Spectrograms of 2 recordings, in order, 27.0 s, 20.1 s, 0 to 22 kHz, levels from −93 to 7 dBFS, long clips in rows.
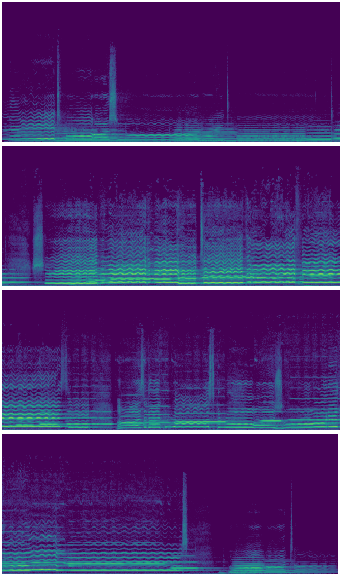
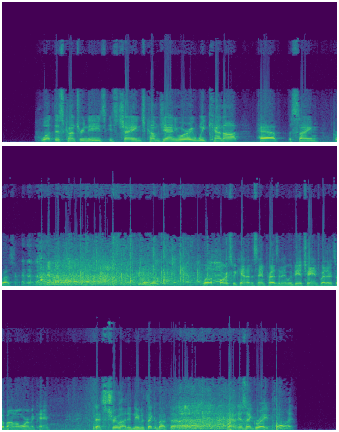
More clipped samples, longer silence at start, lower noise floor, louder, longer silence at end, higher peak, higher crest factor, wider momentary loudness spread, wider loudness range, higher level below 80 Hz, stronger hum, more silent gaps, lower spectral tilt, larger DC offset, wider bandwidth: neither; second, 0.15 s vs 0.7 s; second, -55 dBFS vs -72 dBFS; second, -19 LUFS vs -16 LUFS; second, 0.75 s vs 0.9 s; about the same, -4 dBFS vs -2 dBFS; about the same, 18 dB vs 14 dB; first, 23 LU vs 9 LU; first, 19 LU vs 3 LU; second, -62 dBFS vs -48 dBFS; neither; neither; second, -1 dB/octave vs -4 dB/octave; neither; second, 13 kHz vs 17 kHz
